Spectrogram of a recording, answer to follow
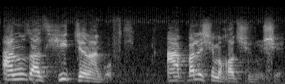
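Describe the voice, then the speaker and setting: A man with a bright, ringing, high voice tells stand-up jokes. He rattles off quick thank-yous between bits. He then launches into the next joke with lively energy. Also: husky. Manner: quick thank-yous between jokes, acts out characters with big pitch jumps. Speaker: stand-up comedian.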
